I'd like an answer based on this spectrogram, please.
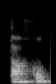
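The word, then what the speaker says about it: とく: Terus yang bawahnya ya, dalam percakapan sehari-hari, teoku ini sering diucapkan dengan istilah toku ya. Toku. Teoku menjadi toku.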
